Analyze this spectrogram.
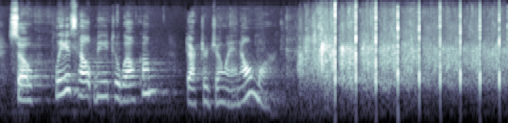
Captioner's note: applause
